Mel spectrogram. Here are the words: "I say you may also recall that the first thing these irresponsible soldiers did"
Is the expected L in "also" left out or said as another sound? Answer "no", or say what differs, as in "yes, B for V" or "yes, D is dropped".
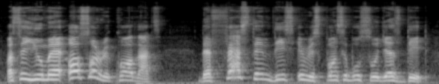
no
